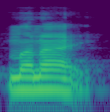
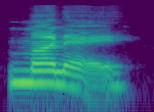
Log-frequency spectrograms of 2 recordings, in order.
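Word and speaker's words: Moné: Mercedes Monet oh yeah did I say it correctly Monet it's money money I've listened to her a million times because every time she says it it sounds just like money so I want to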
